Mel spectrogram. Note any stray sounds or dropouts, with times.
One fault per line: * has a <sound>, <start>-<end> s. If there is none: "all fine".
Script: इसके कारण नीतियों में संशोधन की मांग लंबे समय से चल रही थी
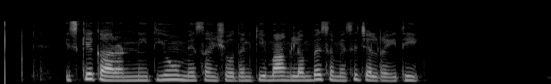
all fine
